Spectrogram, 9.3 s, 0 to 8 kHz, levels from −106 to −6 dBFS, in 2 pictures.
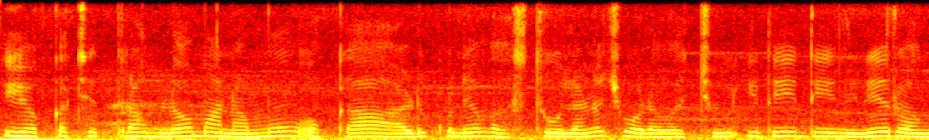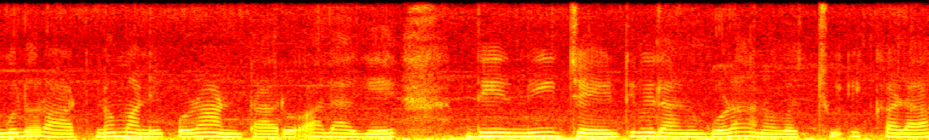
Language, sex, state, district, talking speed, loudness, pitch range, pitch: Telugu, female, Andhra Pradesh, Krishna, 150 wpm, -19 LUFS, 195-225 Hz, 210 Hz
